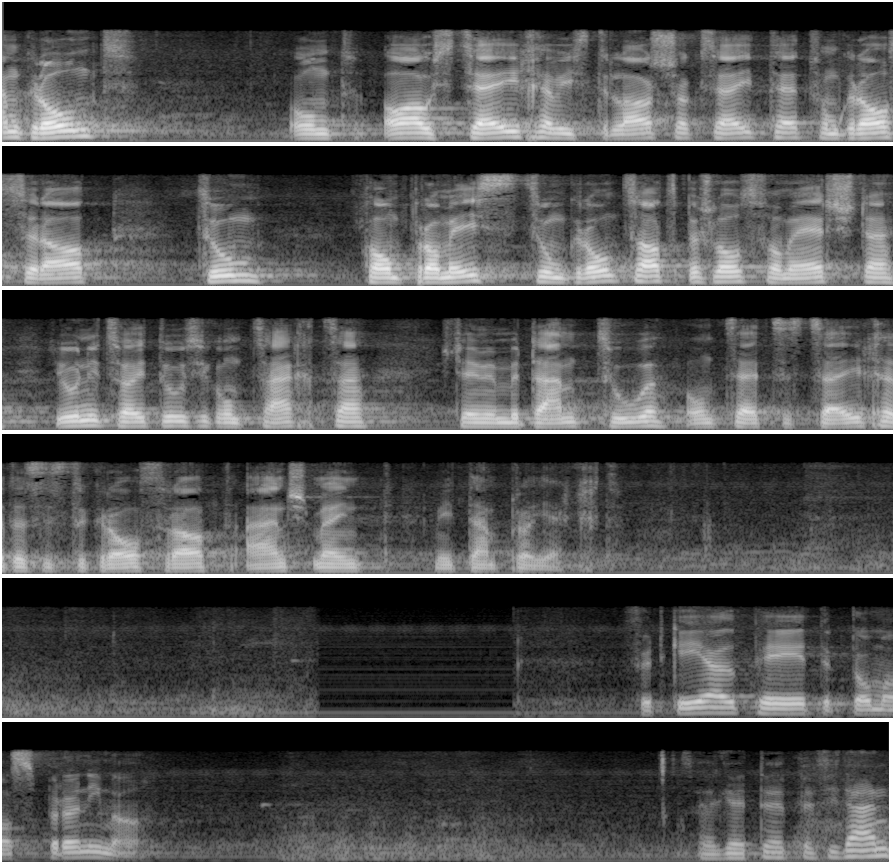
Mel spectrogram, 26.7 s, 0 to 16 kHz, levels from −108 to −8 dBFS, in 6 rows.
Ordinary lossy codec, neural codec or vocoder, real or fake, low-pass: none; none; real; 7.2 kHz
